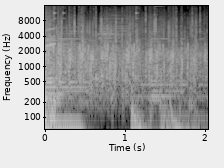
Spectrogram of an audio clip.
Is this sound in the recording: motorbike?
no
